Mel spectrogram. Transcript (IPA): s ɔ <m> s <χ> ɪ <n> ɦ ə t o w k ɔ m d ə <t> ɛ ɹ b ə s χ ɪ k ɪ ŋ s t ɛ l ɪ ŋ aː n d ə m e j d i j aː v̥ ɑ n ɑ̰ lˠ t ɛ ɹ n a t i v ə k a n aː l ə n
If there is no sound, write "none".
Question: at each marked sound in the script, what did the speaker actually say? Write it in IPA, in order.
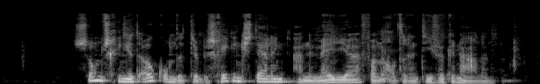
m, χ, ŋ, t

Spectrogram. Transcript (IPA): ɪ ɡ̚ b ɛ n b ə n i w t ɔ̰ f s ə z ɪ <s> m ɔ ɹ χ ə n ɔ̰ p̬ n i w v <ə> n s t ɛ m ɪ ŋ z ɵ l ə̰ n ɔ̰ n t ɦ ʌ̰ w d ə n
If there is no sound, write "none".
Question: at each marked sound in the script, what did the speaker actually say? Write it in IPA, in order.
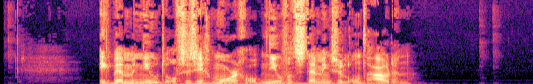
χ, ɑ

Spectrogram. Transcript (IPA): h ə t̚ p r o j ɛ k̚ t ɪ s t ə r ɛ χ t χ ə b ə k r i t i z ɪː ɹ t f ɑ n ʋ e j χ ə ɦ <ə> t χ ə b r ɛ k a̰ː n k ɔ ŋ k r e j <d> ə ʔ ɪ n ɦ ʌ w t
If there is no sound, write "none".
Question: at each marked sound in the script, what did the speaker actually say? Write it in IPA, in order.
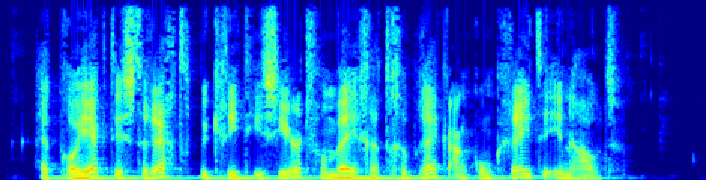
ə, t

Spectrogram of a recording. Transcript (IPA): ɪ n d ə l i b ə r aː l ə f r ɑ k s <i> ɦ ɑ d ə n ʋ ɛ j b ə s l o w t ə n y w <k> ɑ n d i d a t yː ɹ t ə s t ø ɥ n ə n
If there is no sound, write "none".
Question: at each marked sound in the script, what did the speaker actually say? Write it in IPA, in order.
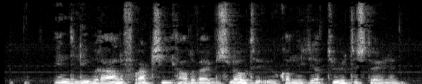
i, k

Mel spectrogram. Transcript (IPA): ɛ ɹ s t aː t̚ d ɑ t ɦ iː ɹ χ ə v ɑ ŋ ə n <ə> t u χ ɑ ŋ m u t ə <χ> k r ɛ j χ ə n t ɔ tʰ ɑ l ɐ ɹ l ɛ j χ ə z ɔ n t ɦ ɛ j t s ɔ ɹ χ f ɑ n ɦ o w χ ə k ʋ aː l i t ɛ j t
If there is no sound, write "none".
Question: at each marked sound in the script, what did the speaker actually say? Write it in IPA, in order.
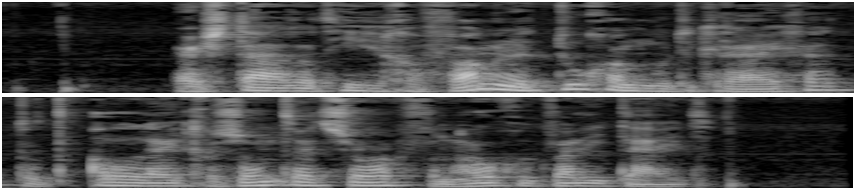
ə, none

